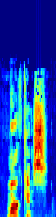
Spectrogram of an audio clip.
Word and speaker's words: Marcus: Marcus. – Can you spell that, please? – M-A-R-C-U-S.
